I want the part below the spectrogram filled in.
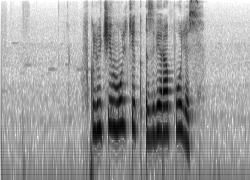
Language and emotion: Russian, neutral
